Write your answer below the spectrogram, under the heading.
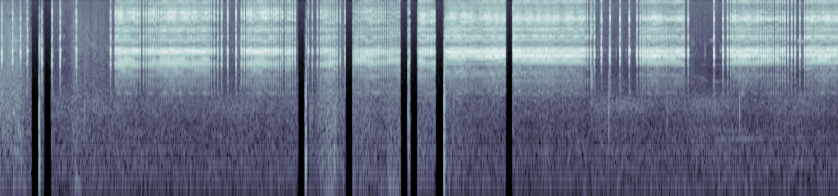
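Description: Fishing reel's drag giving line to a hooked barbel running against it: a high, rapid ratcheting buzz that keeps going, cutting out briefly several times. Wind buffets the microphone underneath.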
